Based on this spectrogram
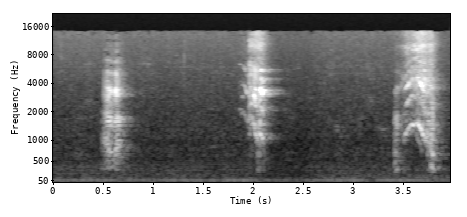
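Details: A macaw with a blocked nose gives three short, harsh nasal squawks about a second and a half apart, the last longer and wavering, over a quiet indoor hum.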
